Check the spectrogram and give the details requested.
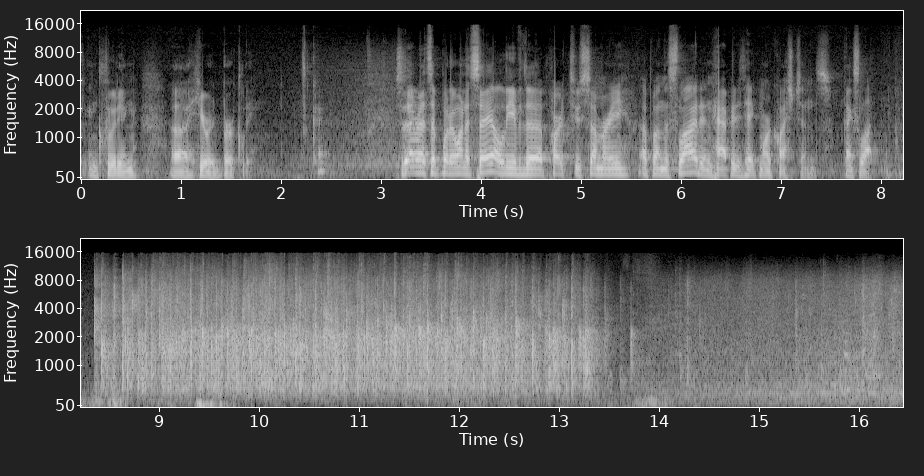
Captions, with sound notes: including here at Berkeley. Okay? So that wraps up what I wanna say. I'll leave the part two summary up on the slide, and happy to take more questions. Thanks a lot. (applause) Okay.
